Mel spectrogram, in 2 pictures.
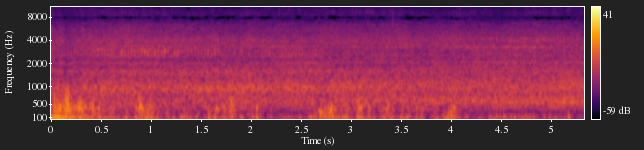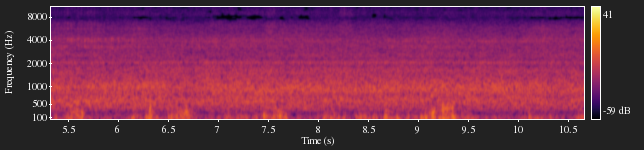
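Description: New Holland 8360 tractor running with a McHale F5500 round baler working behind it, a steady mechanical hum, with gusts of wind buffeting the microphone.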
